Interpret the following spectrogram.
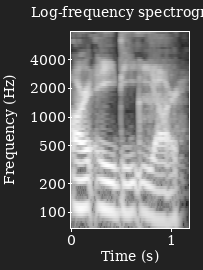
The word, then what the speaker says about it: Rader: But it's spelled like almost radar. But really? But all right, so it's Rader.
